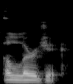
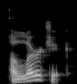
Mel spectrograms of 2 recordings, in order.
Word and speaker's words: allergic: Our next word is allergic. Allergic is three syllables. Allergic. The stress is on the second syllable. Allergic.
